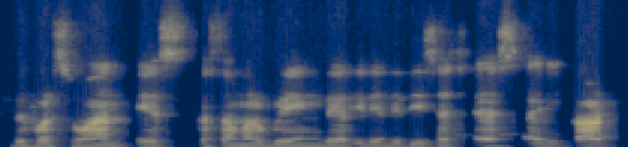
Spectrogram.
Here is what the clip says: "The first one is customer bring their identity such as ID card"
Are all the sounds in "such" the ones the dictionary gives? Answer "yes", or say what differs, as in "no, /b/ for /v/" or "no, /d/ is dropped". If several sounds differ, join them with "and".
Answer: yes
